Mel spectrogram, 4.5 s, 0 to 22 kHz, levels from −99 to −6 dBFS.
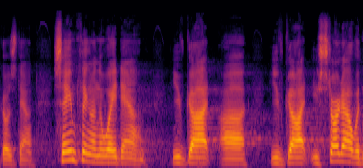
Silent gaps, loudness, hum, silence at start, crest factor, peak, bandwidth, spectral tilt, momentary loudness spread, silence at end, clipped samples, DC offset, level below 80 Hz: none; -31 LUFS; none; 0 s; 18 dB; -14 dBFS; 14.5 kHz; -4 dB/octave; 14 LU; 0 s; under 0.1%; under 0.1%; -76 dBFS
